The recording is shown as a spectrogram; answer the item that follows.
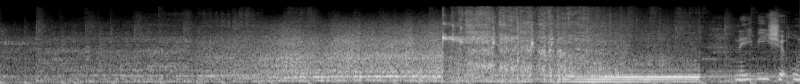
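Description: Škoda Fabia RS Rally 2 rally car's turbocharged four-cylinder engine driven hard on a stage, growing louder as the car approaches, its note stepping up and down. The sound cuts off suddenly about seven seconds in.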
